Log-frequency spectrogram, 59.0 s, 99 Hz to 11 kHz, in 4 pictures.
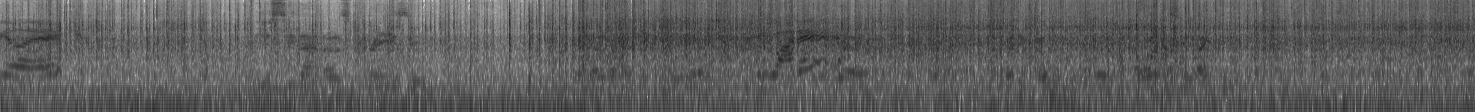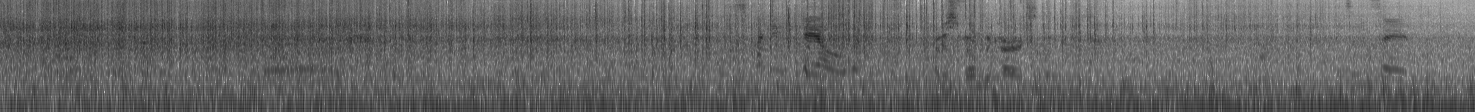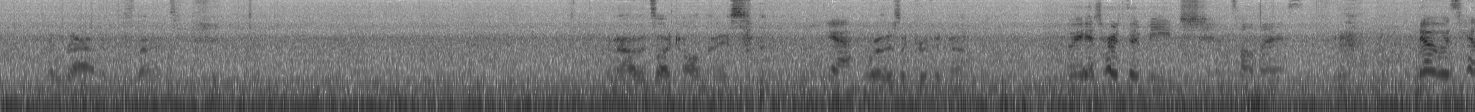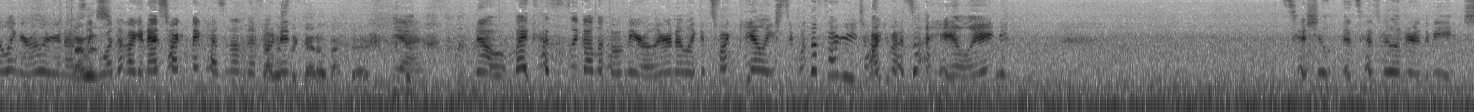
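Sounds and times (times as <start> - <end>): tyres hissing on wet road: 0.0 - 31.8, 39.9 - 58.9
low engine and road drone: 0.0 - 58.9
rain on a moving car: 0.0 - 58.9.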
